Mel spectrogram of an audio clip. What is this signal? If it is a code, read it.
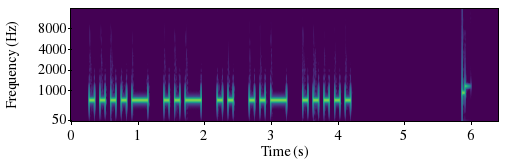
Morse code, heard as a keyed tone, about 15 wpm, 700 Hz. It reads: 4UIU5
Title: Five Challenging Letter-Number Combinations 15wpm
